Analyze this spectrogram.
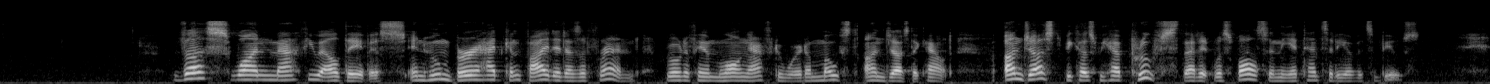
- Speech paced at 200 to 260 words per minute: No, average, 150 wpm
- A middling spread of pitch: Yes, average, 3.8 semitones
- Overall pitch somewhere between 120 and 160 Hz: No, high, 195 Hz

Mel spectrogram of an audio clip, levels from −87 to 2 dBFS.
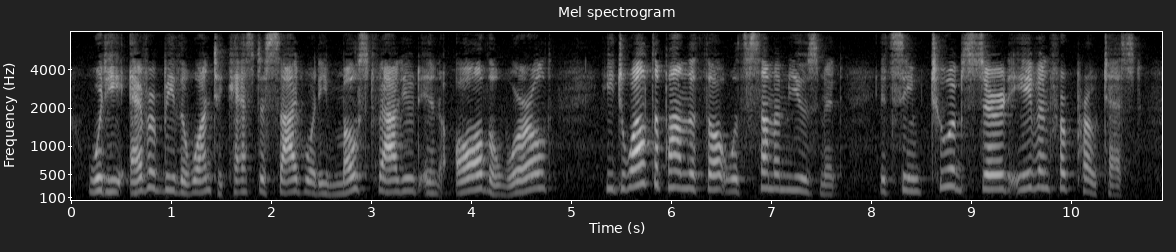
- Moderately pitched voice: No, high, 235 Hz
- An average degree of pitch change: Yes, average, 4.7 semitones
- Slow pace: No, average, 180 wpm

